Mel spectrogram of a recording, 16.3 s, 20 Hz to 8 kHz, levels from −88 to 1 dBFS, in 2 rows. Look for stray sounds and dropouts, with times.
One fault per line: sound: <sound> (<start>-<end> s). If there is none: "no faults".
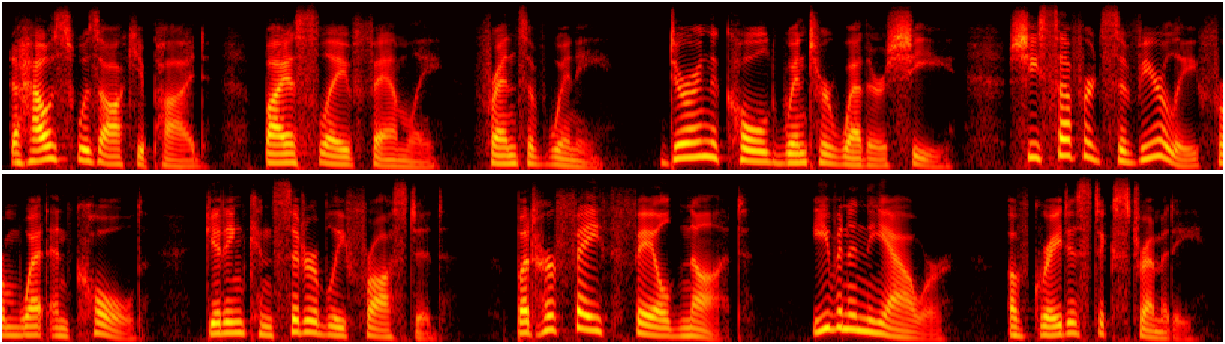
no faults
